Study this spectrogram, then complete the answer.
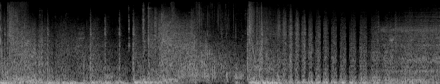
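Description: Gunfire is aimed at the player in Quantum Break, a loud near continuous barrage of rapid shots and impacts with a few heavier cracks, dense and close throughout.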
